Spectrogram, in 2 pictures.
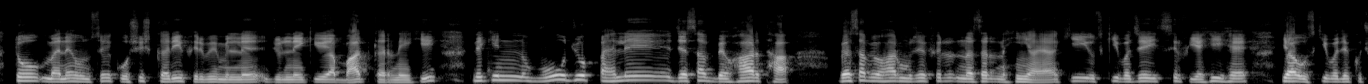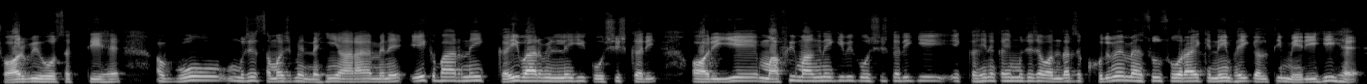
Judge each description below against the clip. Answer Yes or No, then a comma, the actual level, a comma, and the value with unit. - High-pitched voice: No, medium, 150 Hz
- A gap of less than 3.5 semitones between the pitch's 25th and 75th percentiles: No, average, 4.0 semitones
